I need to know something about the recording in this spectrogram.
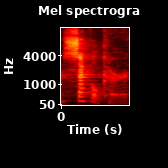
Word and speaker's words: sepulcher: are the gates okay so i looked up how to pronounce this subculture sepulcher sepulcher that's right sepulcher ghoul it's just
